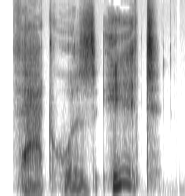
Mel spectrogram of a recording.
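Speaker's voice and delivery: words said with audible awe. Narrating a story, a character reacts to a word written in blood, awe-struck. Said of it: "said Lestrade in an awe-struck voice".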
